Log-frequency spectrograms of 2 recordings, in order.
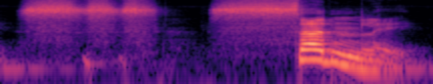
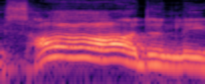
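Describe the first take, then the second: First: The first consonant is stretched out for emphasis. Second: The first vowel is stretched out for emphasis. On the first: The speaker calls it right. "We do long consonants" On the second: The speaker calls it wrong. "I don't say suddenly, suddenly with a big vowel"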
